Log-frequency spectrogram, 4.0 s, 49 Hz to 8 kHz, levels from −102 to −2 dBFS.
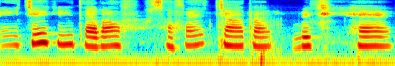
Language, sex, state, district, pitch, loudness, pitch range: Hindi, female, Madhya Pradesh, Bhopal, 235 Hz, -17 LUFS, 230-265 Hz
